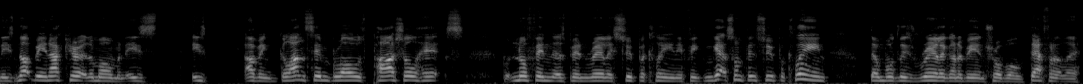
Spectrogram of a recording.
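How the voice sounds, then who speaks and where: A man with a Manchester accent hosting a live fight watchalong, giving chatty reaction commentary and reading out viewer comments. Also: on the high side. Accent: Northern English, Manchester. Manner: chatty, reads out viewer comments, gets loud and excited at big moments.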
